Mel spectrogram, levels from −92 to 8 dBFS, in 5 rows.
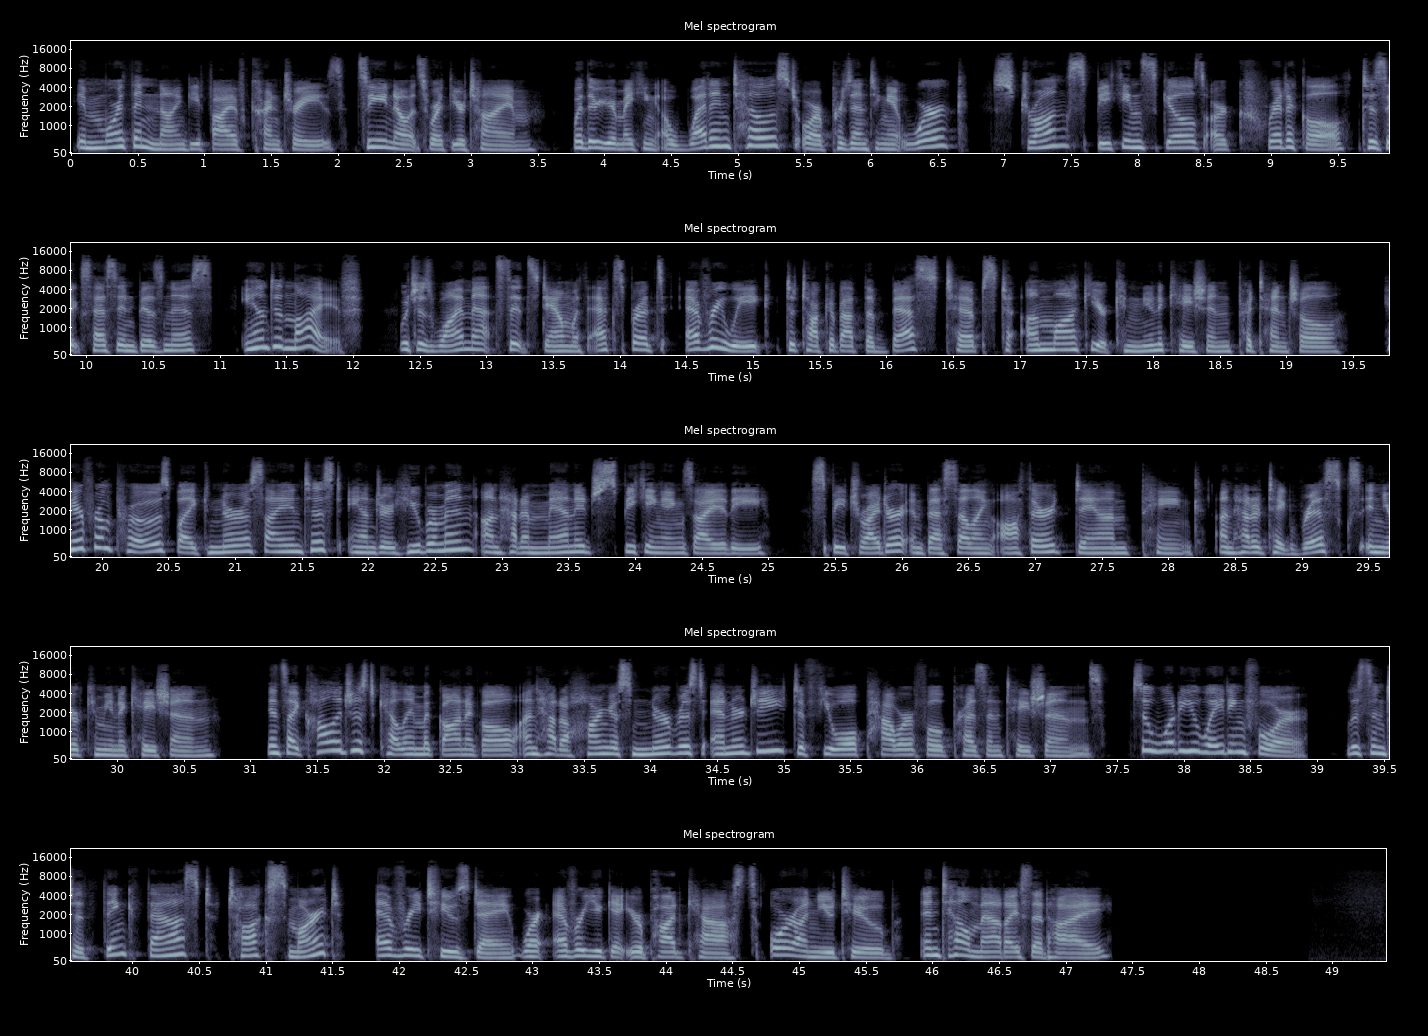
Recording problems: none

